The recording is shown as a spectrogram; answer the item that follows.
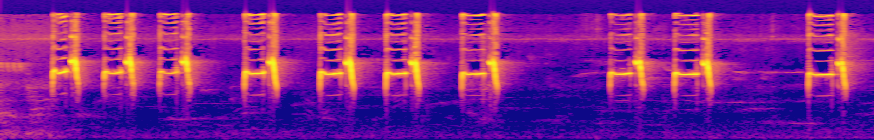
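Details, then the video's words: Prinia giving sharp, high, slightly buzzy notes in quick pairs, repeated steadily with brief pauses; used to lure wild-caught birds. "PRENJAK GACOR!!"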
